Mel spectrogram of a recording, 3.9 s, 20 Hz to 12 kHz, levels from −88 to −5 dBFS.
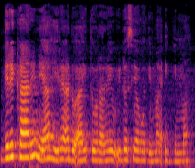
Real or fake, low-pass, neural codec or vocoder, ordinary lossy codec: real; 10.8 kHz; none; AAC, 32 kbps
